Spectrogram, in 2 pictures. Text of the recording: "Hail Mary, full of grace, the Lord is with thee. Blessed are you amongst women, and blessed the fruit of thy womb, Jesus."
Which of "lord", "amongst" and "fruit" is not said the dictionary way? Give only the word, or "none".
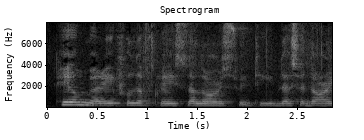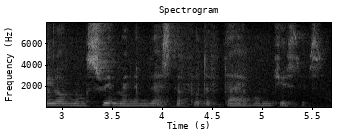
fruit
